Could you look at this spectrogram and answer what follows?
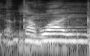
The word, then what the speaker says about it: kawaii: kuki, kawaii.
